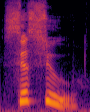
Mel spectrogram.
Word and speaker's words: sisu: And that's one thing I also have learned from the Scandinavian culture is, and you pronounce it S-I-S-U. I want to hear the way you pronounce it. – The Suomi Hall? – No, oh. S-I-S-U. – Oh, sisu. – Sisu.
